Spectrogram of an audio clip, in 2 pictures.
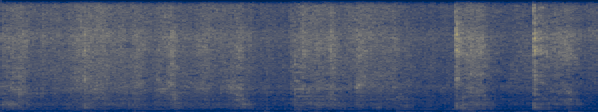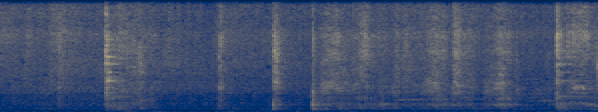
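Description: Shrimp and spinach sautéed in a pan, stirred steadily with a utensil that scrapes and clinks against the metal over a constant close sizzle, with no voices.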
